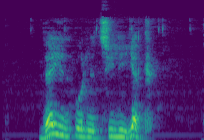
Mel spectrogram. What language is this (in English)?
Kabyle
